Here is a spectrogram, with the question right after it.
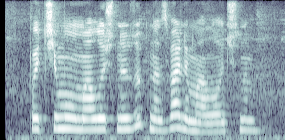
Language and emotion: Russian, neutral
